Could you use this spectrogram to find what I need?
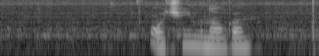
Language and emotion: Russian, neutral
